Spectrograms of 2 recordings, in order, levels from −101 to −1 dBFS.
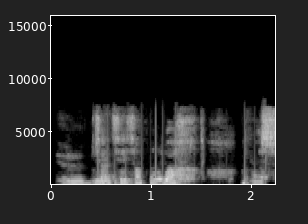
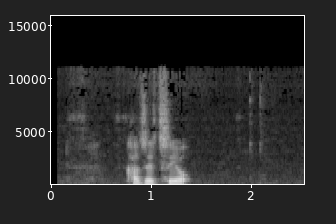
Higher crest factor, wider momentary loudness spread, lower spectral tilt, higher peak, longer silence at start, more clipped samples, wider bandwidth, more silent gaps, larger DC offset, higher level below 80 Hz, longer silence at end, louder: second, 18 dB vs 24 dB; first, 17 LU vs 12 LU; second, -3 dB/octave vs -5.5 dB/octave; second, -10 dBFS vs -4 dBFS; second, 0.05 s vs 0.75 s; neither; second, 7.8 kHz vs 11.5 kHz; neither; neither; about the same, -62 dBFS vs -58 dBFS; second, 0 s vs 1.15 s; second, -28 LUFS vs -24 LUFS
